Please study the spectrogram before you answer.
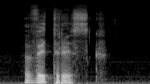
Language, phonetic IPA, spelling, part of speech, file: Polish, [ˈvɨtrɨsk], wytrysk, noun, Pl-wytrysk.ogg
